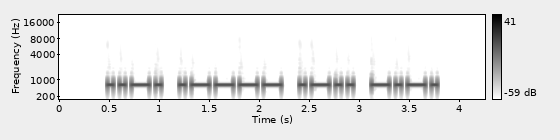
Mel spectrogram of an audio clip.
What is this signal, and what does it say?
Morse code, heard as a keyed tone, about 20 wpm, 700 Hz. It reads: F1LC
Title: DXCC-100 Call Signs - 4 Characters - 20wpm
